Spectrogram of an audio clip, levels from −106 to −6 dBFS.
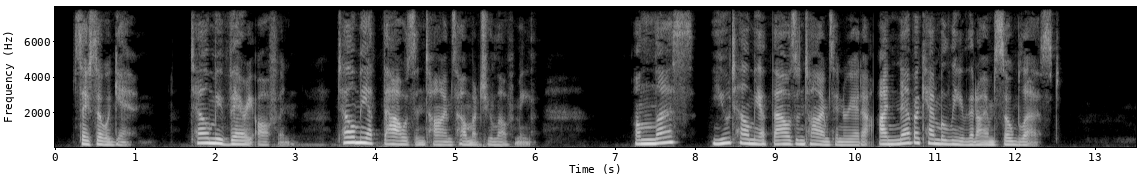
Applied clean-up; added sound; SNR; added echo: none; none; none; none.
